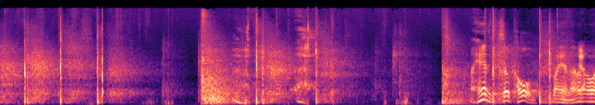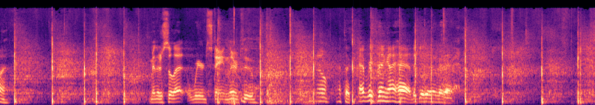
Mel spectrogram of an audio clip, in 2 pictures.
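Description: Basketballs bounce on a hard floor with sharp thuds that echo in a large hall.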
